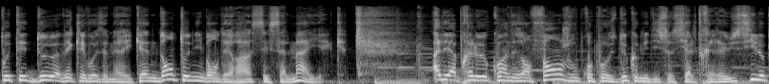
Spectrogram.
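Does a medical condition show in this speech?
No.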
